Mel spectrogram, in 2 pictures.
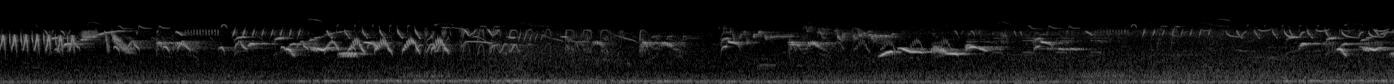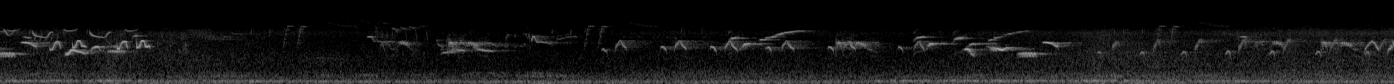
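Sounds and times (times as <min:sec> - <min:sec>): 
morning breeze in the woods: 0:00.0 - 0:27.8.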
